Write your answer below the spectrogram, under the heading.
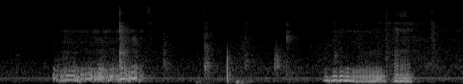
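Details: French Bulldog named Forsik, asleep indoors, snoring: two low, rasping, harmonic snores about three seconds apart, each under a second long, with a few faint clicks between them.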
